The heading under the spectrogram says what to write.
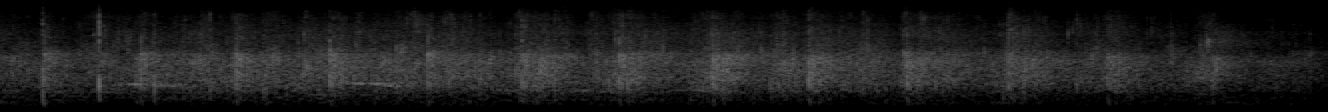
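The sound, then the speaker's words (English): An audience claps hands to give God praise in a dense, continuous burst of applause, steady and fairly loud for several seconds, with no clear voices standing out. “Come on, let's clap our hands and give him praise.”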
